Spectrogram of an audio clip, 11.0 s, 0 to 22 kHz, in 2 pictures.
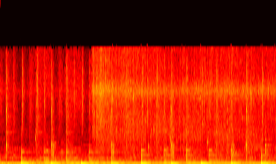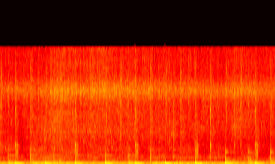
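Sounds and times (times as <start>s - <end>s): background music with beat: 0.0s - 11.0s
onion sizzling in a wok: 1.8s - 11.0s.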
